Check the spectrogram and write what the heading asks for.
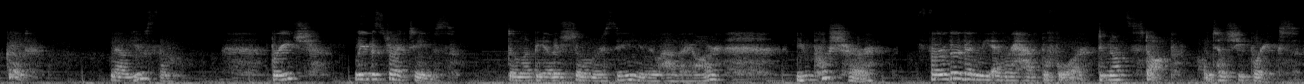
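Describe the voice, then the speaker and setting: Casting: ruthless game commander, low-pitched, curt and menacing, in an echoey space. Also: female voice, animated, measured pace, long pauses, a little mellow. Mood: cold command. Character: ruthless woman commander, cold, exacting, menacing. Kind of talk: scripted video game drama. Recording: echoey room, music behind.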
